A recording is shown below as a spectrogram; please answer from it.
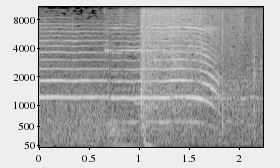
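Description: A child's long, held high scream while sledding downhill, slowed and pulled down in pitch until it dies away near the end, a tape-stop effect. A single thump about a second in.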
